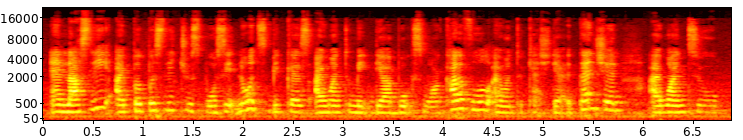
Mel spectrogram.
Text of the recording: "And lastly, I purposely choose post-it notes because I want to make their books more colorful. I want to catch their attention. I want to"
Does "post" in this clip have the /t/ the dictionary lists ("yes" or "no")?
no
